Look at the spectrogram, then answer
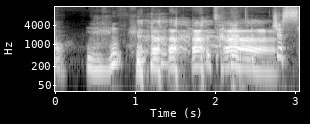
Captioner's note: laughing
